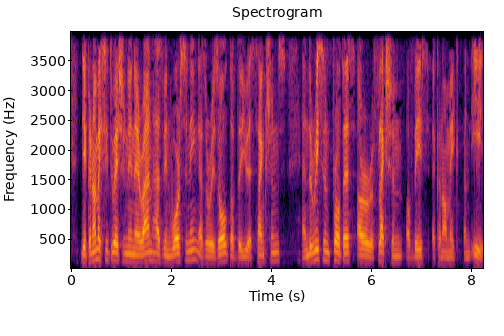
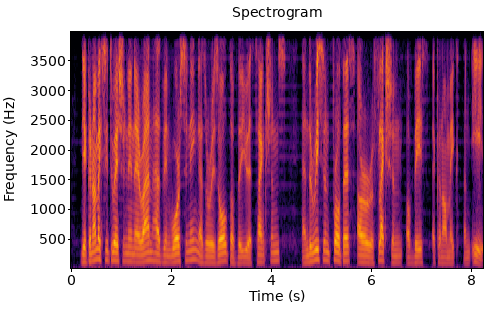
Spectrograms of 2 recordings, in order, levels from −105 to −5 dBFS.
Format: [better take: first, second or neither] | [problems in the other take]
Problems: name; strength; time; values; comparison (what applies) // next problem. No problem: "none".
first | noise reduction (neural separator model SepFormer WHAM!)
